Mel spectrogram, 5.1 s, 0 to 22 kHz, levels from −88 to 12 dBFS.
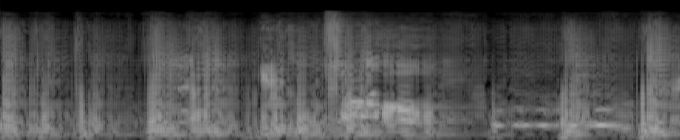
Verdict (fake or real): fake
